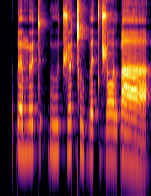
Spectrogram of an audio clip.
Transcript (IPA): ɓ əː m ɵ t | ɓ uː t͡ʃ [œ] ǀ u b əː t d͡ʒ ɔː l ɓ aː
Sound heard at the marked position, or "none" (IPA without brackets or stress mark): ɵ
